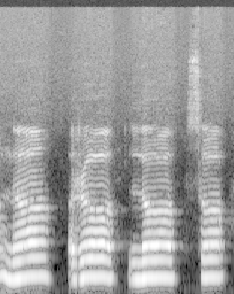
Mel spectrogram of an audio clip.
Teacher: इसके उच्चारण में जीभ की जो नोक है वह किसको स्पर्श करती है वर्त को स्पर्श करती है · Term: वर्त ध्वनियां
